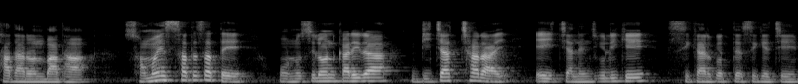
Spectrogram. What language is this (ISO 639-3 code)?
ben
